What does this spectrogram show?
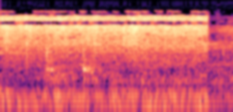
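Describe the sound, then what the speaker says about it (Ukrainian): Grated carrot fries in a pan with a steady, close sizzle and hiss, a few faint stirring scrapes, and the sizzle drops slightly near the end. "І вже все разом смажимо до м'якості моркви."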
